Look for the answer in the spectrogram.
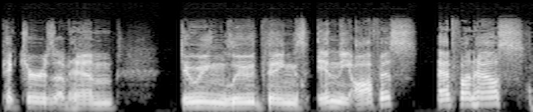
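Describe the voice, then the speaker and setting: A man's voice: mid-range voice, slow pace, fairly bright tone, no echo. A man chatting informally as a podcast co-host, swearing freely as he talks. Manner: informal, profane. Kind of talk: casual chat.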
